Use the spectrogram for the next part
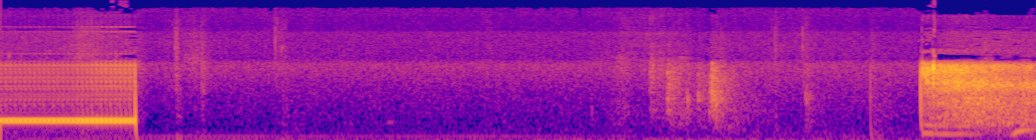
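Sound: telephone dialing and ringing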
